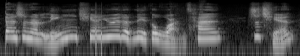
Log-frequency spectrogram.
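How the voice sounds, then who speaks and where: A man's voice: very high voice, very animated, measured pace, a bit bright. A man hosting a casual motorsport podcast discussion. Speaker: podcast host.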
